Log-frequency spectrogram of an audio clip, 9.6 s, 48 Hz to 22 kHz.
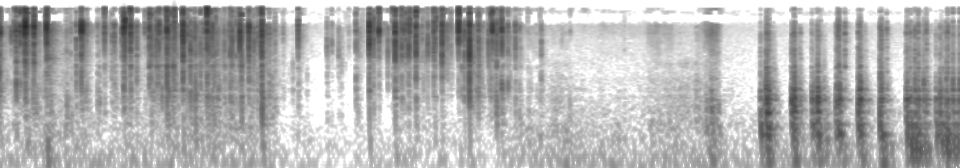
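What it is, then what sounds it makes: Paperboard drinks carton. Fingernails grip and tap fast near the top of a hollow 1 L white paperboard kefir carton. Bright, dense crinkling scratches come in two bursts, then a near-silent pause, followed by a quick run of distinct, hollow-sounding taps with a fuller low-mid body.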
